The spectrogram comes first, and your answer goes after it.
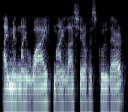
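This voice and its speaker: Middle-aged teacher, halting. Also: male voice, mid-range voice, level tone, clean tone. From Peru. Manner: halting, many fillers. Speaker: fourth grade teacher. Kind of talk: virtual open house presentation to parents.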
